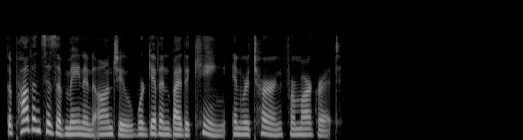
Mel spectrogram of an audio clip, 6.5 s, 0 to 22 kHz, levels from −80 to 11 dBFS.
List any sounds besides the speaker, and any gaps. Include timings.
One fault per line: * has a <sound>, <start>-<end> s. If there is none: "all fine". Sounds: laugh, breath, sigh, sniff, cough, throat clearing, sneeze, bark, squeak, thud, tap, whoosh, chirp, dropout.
all fine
